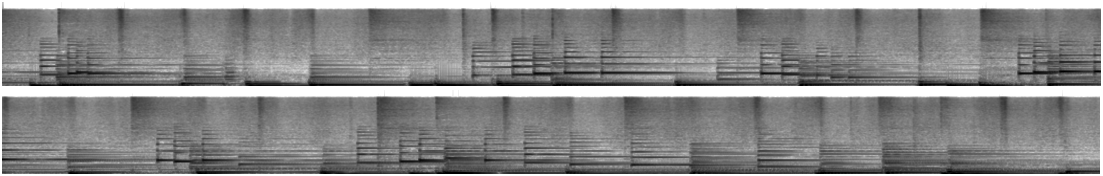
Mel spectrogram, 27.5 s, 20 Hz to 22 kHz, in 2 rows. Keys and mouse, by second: 1.6 click, 2.5 shift+middle click, 3.4 shift+middle click, 4.5 click, 6.9 ctrl+z, 7.3 click, 10.9 click, 11.5 middle click, 11.9 shift+middle click, 12.4 click, 16.2 shift+middle click, 16.5 middle click, 18.5 click.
